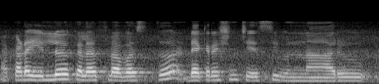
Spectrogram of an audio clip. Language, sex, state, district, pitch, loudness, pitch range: Telugu, female, Telangana, Hyderabad, 190 Hz, -16 LUFS, 175-205 Hz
